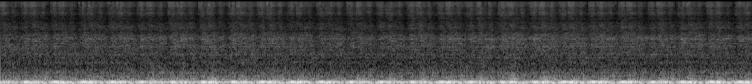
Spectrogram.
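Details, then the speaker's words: 1970 Duster 340 V8, started a little cold after new pushrods and intake gaskets replaced short pushrods that had caused ticking or knocking. Steady lumpy idle with an even pulse and no top-end tapping; ticking gone, normal idle. "All right, no knocking, ticking, whatever. Keep calling it knocking. No ticking, so not gonna take it for a ride."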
